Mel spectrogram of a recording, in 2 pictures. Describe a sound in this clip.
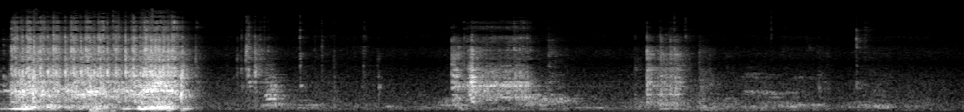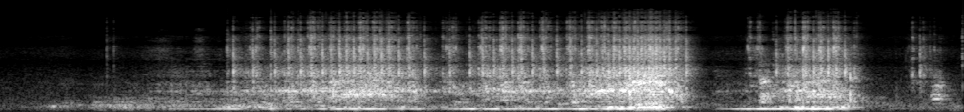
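A sewing machine whirs in fast, steady bursts.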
